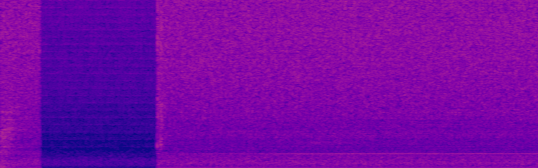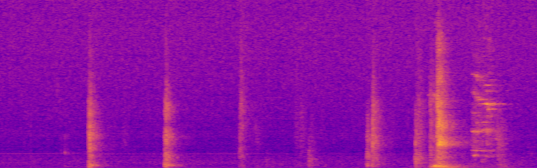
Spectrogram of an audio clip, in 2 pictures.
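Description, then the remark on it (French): A man opens a door: a run of sharp clicks and knocks, growing busier toward the end, over a steady background hiss. No one speaks. “L'homme traverse la pièce ouvre une autre porte.”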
